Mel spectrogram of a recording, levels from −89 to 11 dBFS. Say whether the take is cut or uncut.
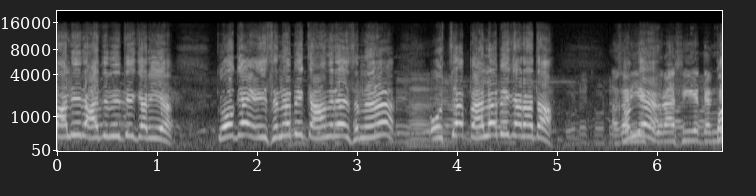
uncut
